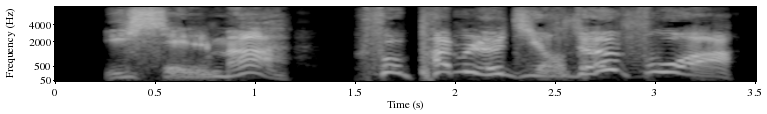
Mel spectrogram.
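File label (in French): French Homme Flirt; Mat; Kultirassien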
